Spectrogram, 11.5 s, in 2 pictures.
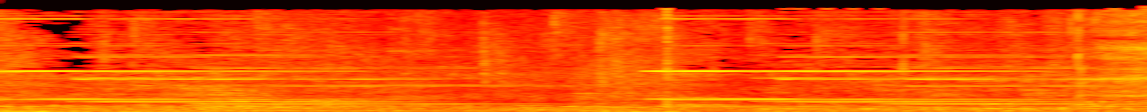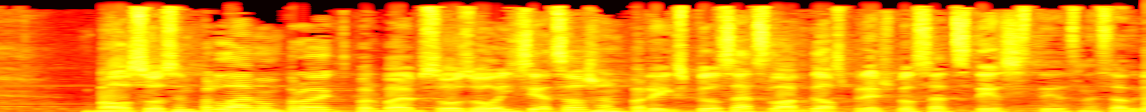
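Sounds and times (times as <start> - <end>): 
electric voting bell ringing: 0.0 - 7.1
low murmur of a chamber: 0.0 - 11.4
speech: 6.2 - 11.4.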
